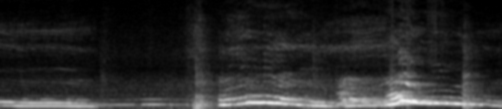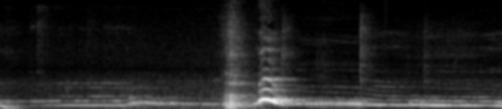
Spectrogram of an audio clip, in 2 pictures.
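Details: Sandy the Australian Kelpie howls in response to a recording of herself howling; wavering rising-and-falling howls with sharp onsets, alternating with a steadier, flatter tone from the played-back howl.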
